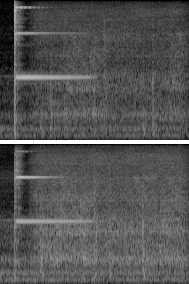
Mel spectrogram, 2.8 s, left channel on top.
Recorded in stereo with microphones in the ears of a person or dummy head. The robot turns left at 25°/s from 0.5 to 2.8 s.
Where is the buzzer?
60° left (ahead or behind), 0.8 m; by 1.4 s 70° left (ahead or behind), 0.8 m.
